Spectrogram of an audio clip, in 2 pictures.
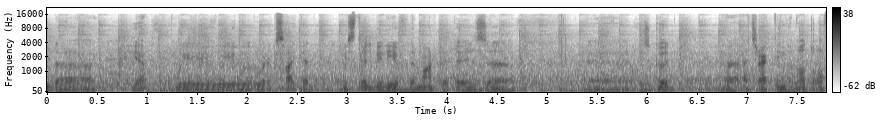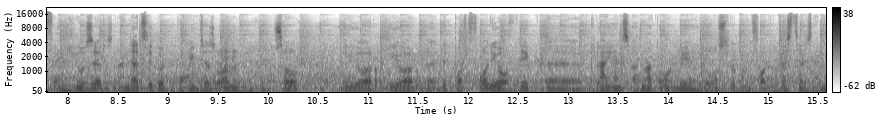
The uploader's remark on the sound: our special live broadcast show from ACRES 2024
